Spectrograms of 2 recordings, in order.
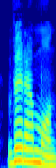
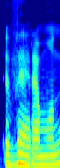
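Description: First: The stress falls on the last syllable. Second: The stress falls before the last syllable. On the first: The speaker calls it right. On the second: The speaker calls it wrong.

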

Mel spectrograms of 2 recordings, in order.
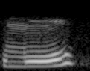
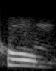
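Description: First: It ends with an added 'oo' vowel. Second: It has an 'oo' vowel in the middle. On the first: "όχι χμού" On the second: "ούτε χουμ"

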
